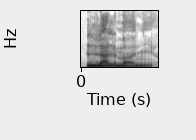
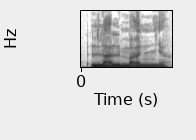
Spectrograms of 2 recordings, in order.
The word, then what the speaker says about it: l'Allemagne: L'Allemagne. L'Allemagne. Gna, gna, gna, gna. Remember this G and E, it can be quite tricky at the beginning to produce, I mean, the sound gn, okay?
